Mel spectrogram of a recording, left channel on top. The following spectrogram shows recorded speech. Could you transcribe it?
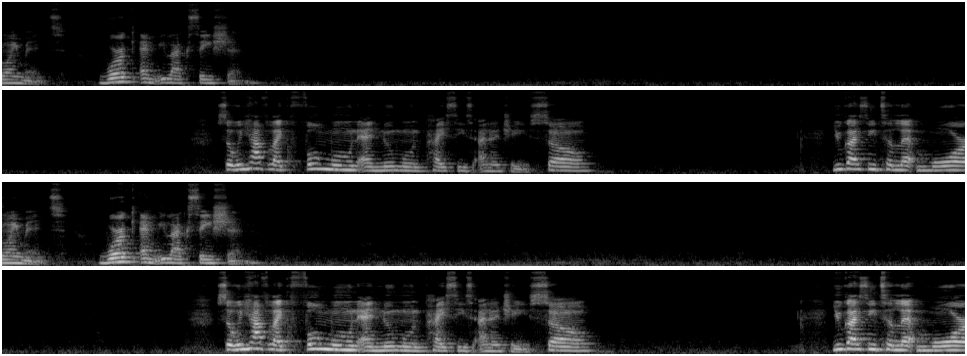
work and relaxation. So we have like full moon and new moon Pisces energy. So you guys need to let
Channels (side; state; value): left; quieter; 6.4 dB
